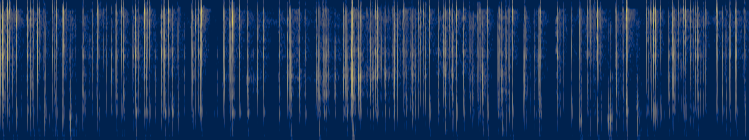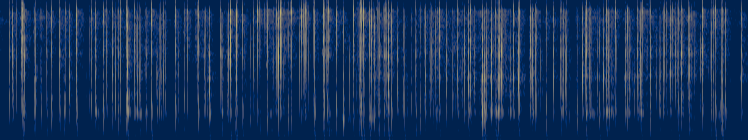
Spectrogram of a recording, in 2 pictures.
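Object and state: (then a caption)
Plastic phone case with raised hearts. Long acrylic nails tap and scratch quickly over a gold-silver chrome plastic phone case covered in raised hollow puffy hearts, with the phone held on a tripod mount. The sound is a dense, continuous run of sharp, bright clicks and crackly scratches, mostly in the mids and highs with almost no low end. Each tap dies away almost instantly.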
